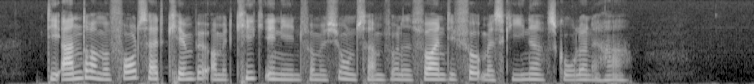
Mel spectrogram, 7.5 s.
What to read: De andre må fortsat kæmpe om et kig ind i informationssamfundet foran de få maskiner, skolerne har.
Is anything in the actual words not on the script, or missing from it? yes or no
no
